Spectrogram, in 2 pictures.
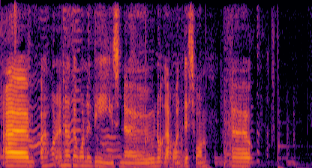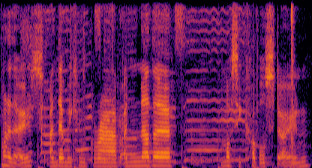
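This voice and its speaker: With a steady tone and measured pace, this medium-pitched woman's voice plays over music. She is a British gaming livestreamer from England, chatting casually through a building game and often pausing on "um" as she thinks aloud.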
